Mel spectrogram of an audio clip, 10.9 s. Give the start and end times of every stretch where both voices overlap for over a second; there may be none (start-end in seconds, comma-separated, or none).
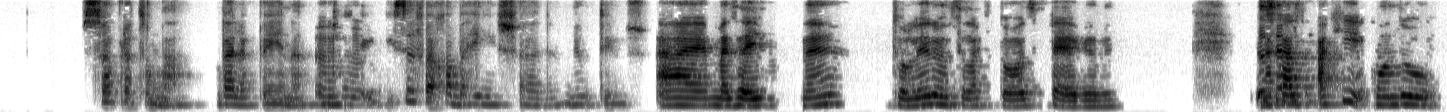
none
